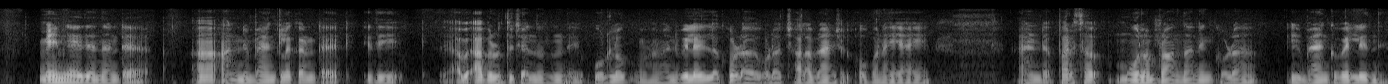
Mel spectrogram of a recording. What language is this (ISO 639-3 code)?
tel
